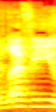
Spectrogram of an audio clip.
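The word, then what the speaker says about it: Lvy: some in incredible um it's spelled like Levis or no not even it's spelled l v y um please check him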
